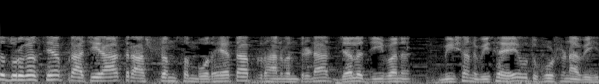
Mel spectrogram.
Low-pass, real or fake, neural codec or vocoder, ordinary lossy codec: 3.6 kHz; real; none; none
